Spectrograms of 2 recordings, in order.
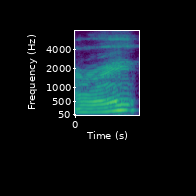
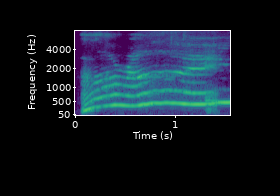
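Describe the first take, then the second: First: Said in the usual way. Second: Sing-song high all right, held out; high drawn-out all right. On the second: Acted. Host echoing herself to the viewer, high and drawn out. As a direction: stretch it way up high and long.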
